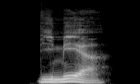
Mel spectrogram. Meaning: dimer
- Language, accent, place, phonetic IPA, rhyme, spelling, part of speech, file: German, Germany, Berlin, [diˈmeːɐ̯], -eːɐ̯, Dimer, noun, De-Dimer.ogg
